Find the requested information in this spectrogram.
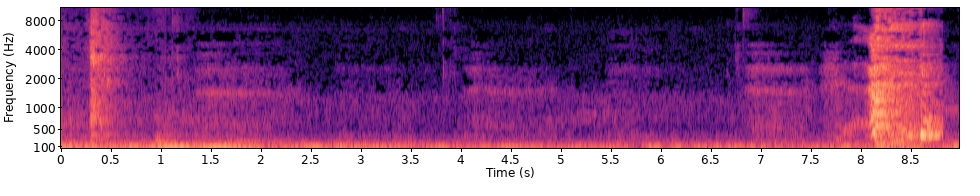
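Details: Simulated nursing demonstration of effective cough exercise in a seated woman: deep breath held 2 seconds, audible breaths out through rounded lips, then one forceful cough to clear airway phlegm.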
